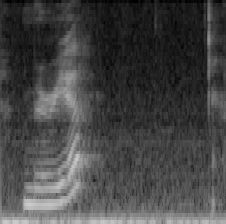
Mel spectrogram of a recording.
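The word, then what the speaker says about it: Muria: messed it up last time but the proper pronunciation of it is maria but you can call it maria moriah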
